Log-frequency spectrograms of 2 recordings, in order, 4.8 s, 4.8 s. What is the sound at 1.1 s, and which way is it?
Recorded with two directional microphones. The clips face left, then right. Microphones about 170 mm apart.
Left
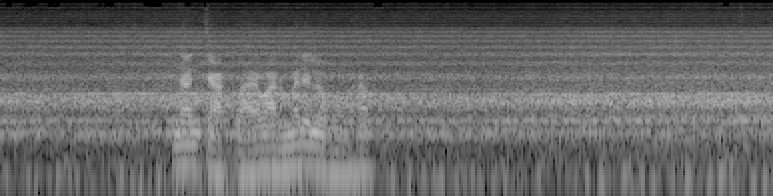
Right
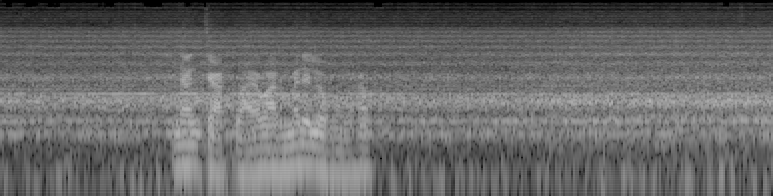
Speech, 20° right (ahead or behind).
